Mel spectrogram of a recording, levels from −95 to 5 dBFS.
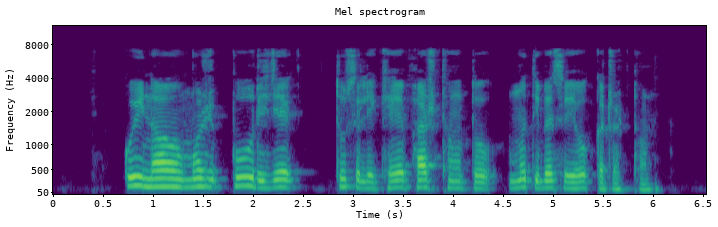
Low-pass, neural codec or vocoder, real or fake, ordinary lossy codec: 7.2 kHz; codec, 16 kHz, 8 kbps, FreqCodec, larger model; fake; AAC, 64 kbps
